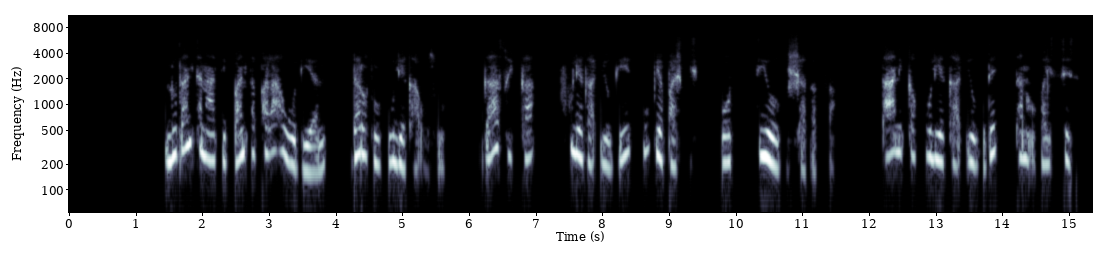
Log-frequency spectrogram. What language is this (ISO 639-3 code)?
wal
